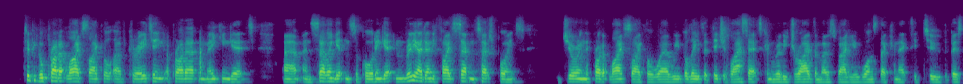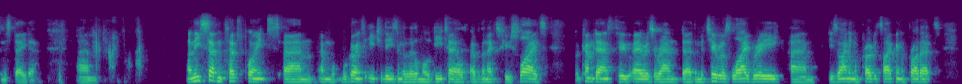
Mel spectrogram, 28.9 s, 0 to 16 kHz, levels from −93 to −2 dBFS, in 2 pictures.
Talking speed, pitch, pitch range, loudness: 180 wpm, 120 Hz, 115-130 Hz, -26 LUFS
